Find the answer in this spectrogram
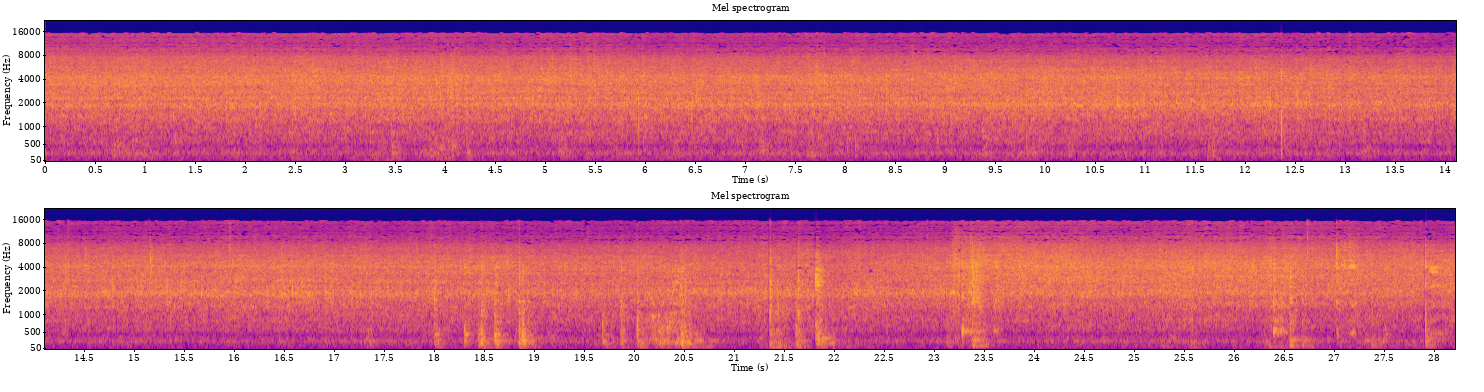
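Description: Shredded cabbage frying in a hot wok, a steady sizzling hiss. From about two-thirds of the way through, a spatula knocks and scrapes against the pan now and then as the cabbage is stirred.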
